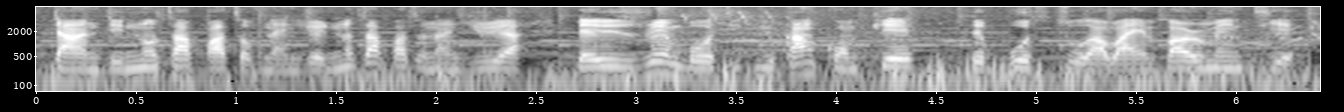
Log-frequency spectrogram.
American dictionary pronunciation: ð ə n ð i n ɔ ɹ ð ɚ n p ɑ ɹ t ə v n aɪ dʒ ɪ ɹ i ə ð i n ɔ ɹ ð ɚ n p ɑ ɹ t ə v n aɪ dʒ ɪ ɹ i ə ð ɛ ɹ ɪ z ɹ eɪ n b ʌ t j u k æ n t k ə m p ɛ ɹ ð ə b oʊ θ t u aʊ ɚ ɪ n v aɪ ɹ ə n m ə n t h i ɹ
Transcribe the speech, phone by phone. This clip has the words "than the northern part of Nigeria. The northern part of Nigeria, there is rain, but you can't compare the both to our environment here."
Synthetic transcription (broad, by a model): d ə n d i n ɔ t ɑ p ɑ t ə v n aɪ dʒ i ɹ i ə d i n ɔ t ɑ p ɑ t ə v n aɪ dʒ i ɹ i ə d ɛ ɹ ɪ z ɹ eɪ n b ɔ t j u k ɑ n k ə m p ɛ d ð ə b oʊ t t u aʊ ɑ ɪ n v aɪ ɹ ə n m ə n t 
